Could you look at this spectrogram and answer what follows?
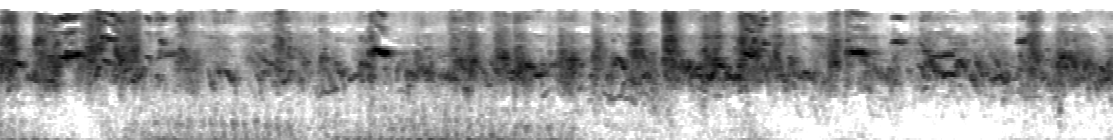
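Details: Several pet budgerigars chatter while eating, in a steady stream of high, scratchy chirps and warbles.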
